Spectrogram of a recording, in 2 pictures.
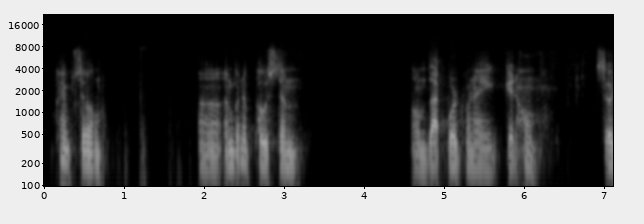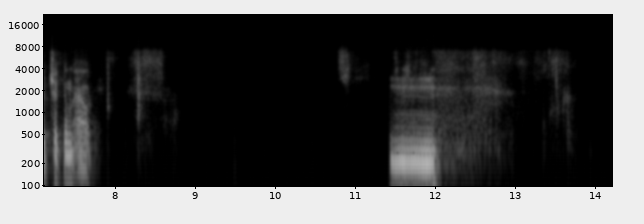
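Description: A man talks calmly close by, in short bursts with pauses.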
